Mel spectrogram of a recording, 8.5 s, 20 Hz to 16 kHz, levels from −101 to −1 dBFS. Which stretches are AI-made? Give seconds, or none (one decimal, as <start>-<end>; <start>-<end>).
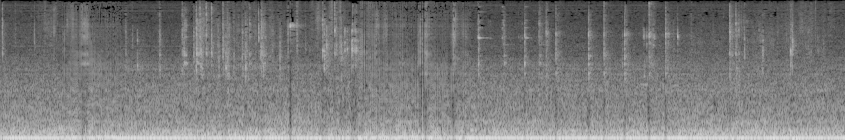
0.6-1.2; 3.6-4.7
